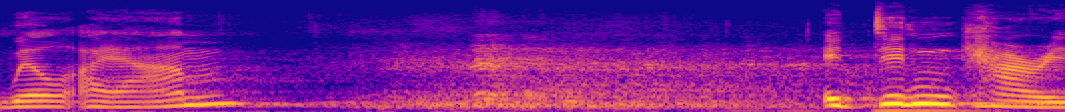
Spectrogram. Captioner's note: laughing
